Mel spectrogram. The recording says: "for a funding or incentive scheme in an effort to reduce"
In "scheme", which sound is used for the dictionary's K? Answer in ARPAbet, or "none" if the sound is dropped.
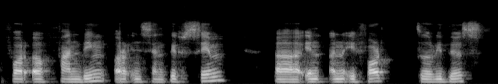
none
